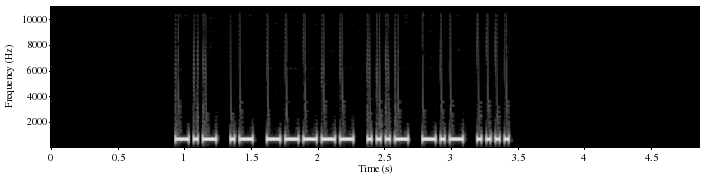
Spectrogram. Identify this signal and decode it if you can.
Morse code, heard as a keyed tone, about 34 wpm, 700 Hz. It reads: KA0VKH
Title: USA Call Signs - 6 Characters - Repeated 3x - 35wpm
